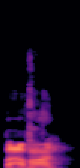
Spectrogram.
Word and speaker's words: Blaupunkt: It is all one word. It's spelled B-L-A-U-P-U-N-K-T. It's like... – Blaupunkt? – It's German. It's Blaupunkt.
